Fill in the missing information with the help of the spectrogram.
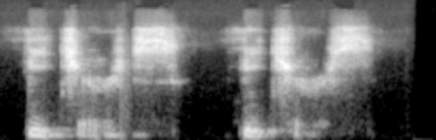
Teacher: make it just one straight e like features features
